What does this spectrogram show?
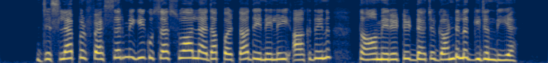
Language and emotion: Dogri, fearful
